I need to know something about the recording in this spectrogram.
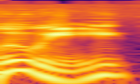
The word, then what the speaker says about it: Louis: the French pronunciation of Louis he always used the Lewis pronunciation even though he didn't mind people using the former the people who pointed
